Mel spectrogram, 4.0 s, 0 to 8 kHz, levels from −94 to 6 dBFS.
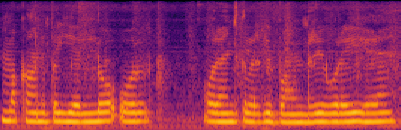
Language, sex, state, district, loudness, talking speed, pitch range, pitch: Hindi, female, Uttar Pradesh, Shamli, -12 LUFS, 165 wpm, 195-205 Hz, 200 Hz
